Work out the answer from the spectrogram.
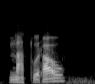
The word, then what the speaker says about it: natural: Então eu digo natural. Eu digo parede. Eu digo lâmpada. Nenhum falante da língua vai dizer natural, ou parede, ou lâmpada.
